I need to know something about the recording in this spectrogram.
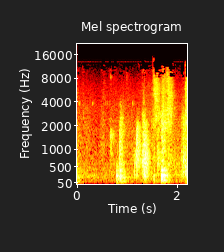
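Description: A pet animal making a series of short sounds, starting a little after half a second in.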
